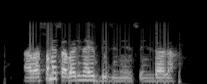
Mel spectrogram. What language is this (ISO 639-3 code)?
lug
